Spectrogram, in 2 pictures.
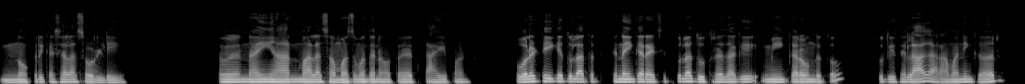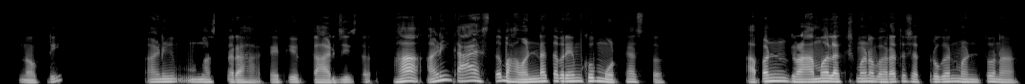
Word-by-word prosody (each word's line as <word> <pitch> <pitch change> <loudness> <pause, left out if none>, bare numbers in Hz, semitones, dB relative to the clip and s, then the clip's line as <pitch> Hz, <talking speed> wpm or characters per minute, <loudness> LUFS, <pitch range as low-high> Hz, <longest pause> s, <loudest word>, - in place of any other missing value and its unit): नोकरी 105 +2 -1
कशाला 110 0 -1
सोडली?" 100 -2 -2
तो 115 - -15
म्हणला, 115 0 +3
"नाही 115 0 +3
यार, 110 -1 +4
मला 110 0 +2
समजमध्ये 105 0 +1
नव्हतं 105 -1 -2
येत 105 - 0
काही 105 -1 -2
पण." 105 +1 -4
ते 110 +1 -12
बोलले, 125 +3 +5
"ठीक 140 0 0
आहे, 140 - +1
तुला 130 -1 +2
आता 125 0 -3
तिथे 125 0 -8
नाही 120 -1 +4
करायची 115 -1 +1
तुला 135 0 +2
दुसऱ्या 115 +1 0
जागी 115 +2 0
मी 115 +2 +1
करवून 110 0 +2
देतो, 155 - -4 0.4
तू - - -4
तिथे 115 0 -2
लाग, 110 +6 +2
आरामाने 110 +3 -1
कर 130 +9 -1 0.5
नोकरी 95 0 -4 0.9
आणि 125 +3 +1 0.3
मस्त 110 0 -4
राहा, 100 -1 0
काही 105 +1 -3 0.2
काळजीचं" 105 +1 -2 0.3
हां. 155 +2 +6 0.2
आणि 195 +8 +2
काय 165 +3 +1
असतं 160 +4 -3
भावंडाचं 130 +4 +3
प्रेम 145 +1 +4
खूप 155 -1 +2
मोठं 120 -2 +1
असतं. 115 -4 -7 0.9
आपण 150 +6 +3
राम, 120 +3 +4
लक्ष्मण, 135 +1 +2
भरत, 125 +3 +1
शत्रुघ्न 125 +2 -1
म्हणतो 120 +2 0
ना, 105 -3 0
115 Hz, 160 wpm, -22 LUFS, 110-130 Hz, 0.9 s, हां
